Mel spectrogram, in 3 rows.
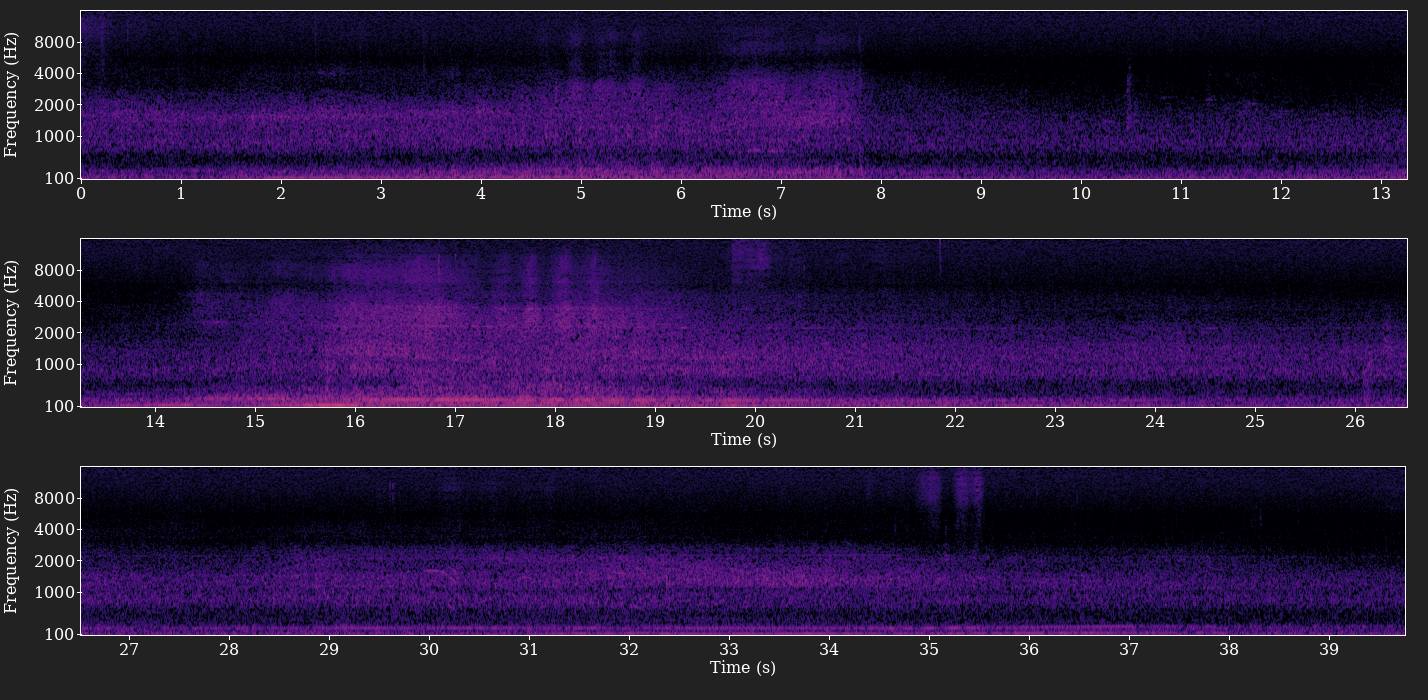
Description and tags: SUBURB AMBIENCE OUTSIDE 02
A quiet suburb outside in the fall recorded with a Tascam DR-40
